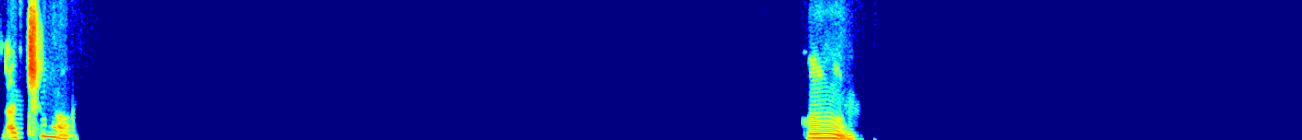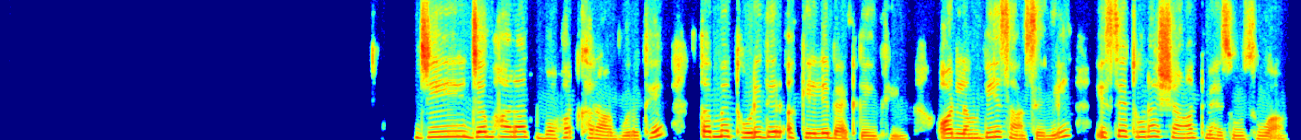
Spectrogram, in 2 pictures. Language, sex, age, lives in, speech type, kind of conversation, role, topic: Hindi, female, 35-39, India, read, expert-assistant, asker, कठिनाइयों का सामना करने के लिए धैर्य क्यों जरूरी है?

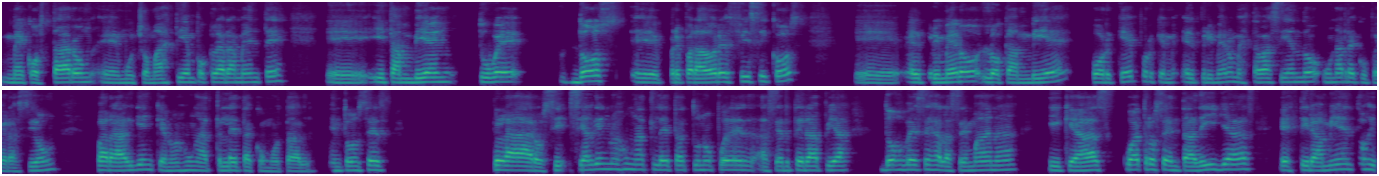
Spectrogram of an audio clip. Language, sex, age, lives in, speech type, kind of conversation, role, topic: Spanish, male, 30-34, United States, conversation, podcast, guest, ¿Cómo gestionas la frustración cuando la recuperación es lenta?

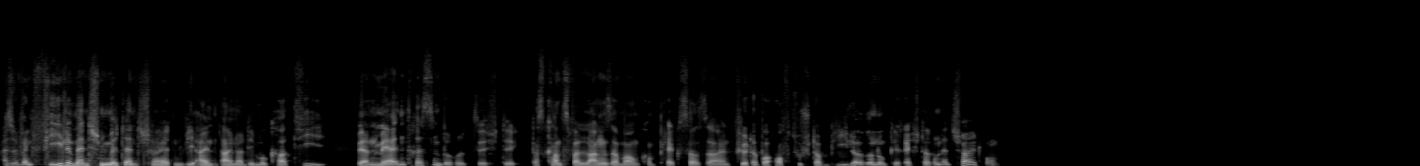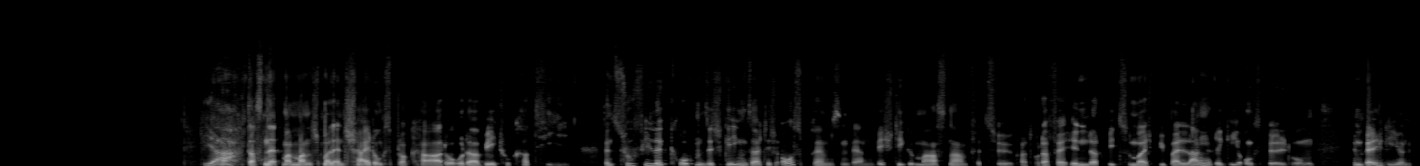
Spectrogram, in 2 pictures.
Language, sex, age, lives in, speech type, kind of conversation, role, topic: German, male, 25-29, Germany, read, expert-assistant, expert, Was spricht dafür, wenn viele Menschen in einer Regierung mitentscheiden, und was dagegen?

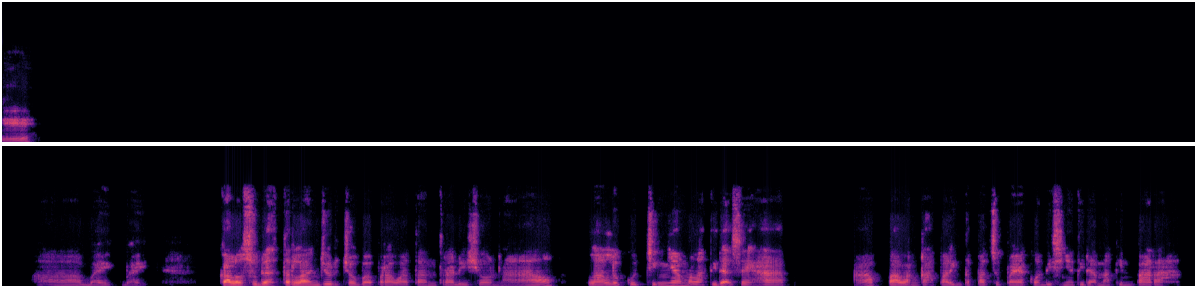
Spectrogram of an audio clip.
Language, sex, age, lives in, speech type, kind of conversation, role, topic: Indonesian, male, 35-39, Indonesia, read, expert-assistant, asker, Bagaimana cara mengetahui apakah informasi kesehatan hewan yang kita temukan benar-benar akurat?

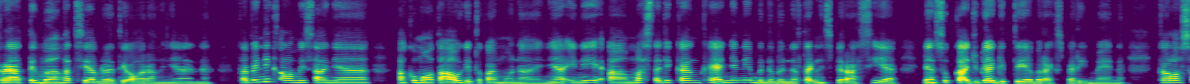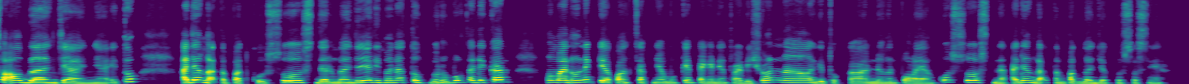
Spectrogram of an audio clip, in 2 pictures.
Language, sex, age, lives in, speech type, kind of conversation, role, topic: Indonesian, female, 30-34, Indonesia, conversation, podcast, host, Apa saja tantangan saat menggabungkan elemen tradisional dengan busana modern?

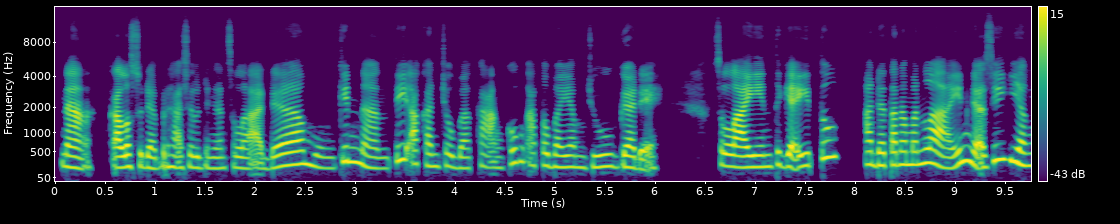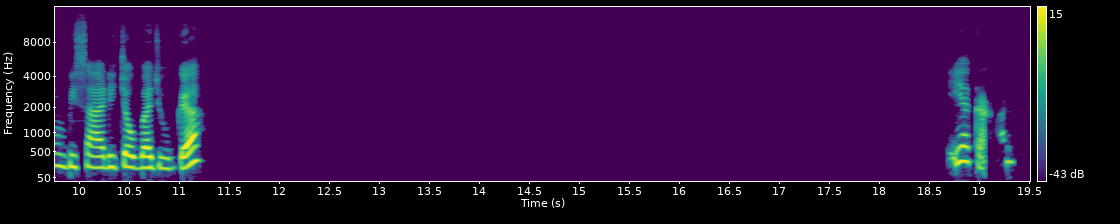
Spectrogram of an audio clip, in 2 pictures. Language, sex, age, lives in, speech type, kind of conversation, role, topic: Indonesian, female, 20-24, Indonesia, read, expert-assistant, asker, Bagaimana cara bertani secara berkelanjutan di lahan terbatas di perkotaan?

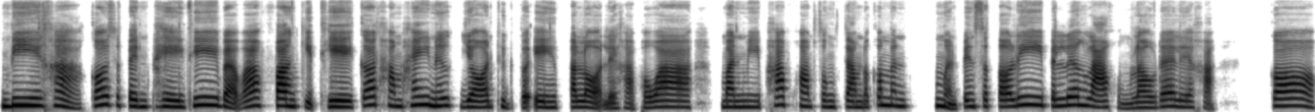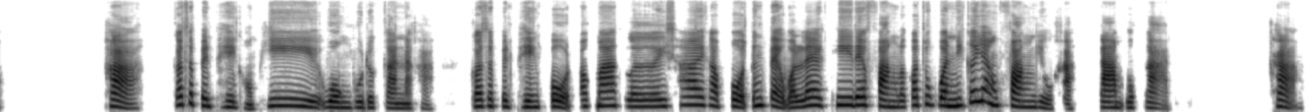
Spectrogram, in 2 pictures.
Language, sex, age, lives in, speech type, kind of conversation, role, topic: Thai, female, 35-39, Thailand, conversation, podcast, guest, คุณเลือกเพลงอย่างไรให้ช่วยสร้างภาพลักษณ์ของตัวเองได้ชัดเจน?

